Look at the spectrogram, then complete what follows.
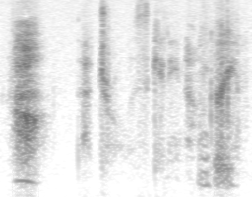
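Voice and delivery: gasp, then hushed whisper; whispered aside. Real, not acted. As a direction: whisper it like an alarming secret. Hushed aside to the young listeners.

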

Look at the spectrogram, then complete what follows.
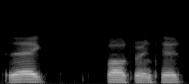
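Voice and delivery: ordinary talk

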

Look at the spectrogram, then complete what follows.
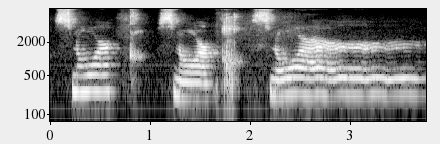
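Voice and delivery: soft, drawn-out snores; pretend sleeping. Singer puts the llamas to sleep, pretend sleeping. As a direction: say it softly between pretend snores. Llamas fall asleep at song's end.

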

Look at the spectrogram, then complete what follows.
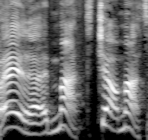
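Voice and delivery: high, lilting mock Italian accent. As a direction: greet Matt like a cheerful Italian friend, Italian accent. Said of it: "I was gonna do an Italian accent".

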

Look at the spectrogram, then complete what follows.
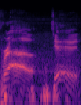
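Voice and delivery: laid-back American dude voice, drawn up high on dude; lightly done American bro accent; American surfer accent. Shown as a demonstration. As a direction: model a chill American bro. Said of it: "Let's be like".

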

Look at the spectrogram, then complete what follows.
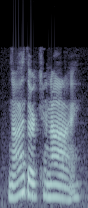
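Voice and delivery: plain reading voice

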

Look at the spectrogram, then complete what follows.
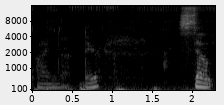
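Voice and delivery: usual speaking voice

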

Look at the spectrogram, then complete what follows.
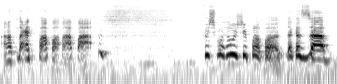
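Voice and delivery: put-on high, squeaky kid voice calling dad a liar; child voice. The boy tells his dad there are no monsters, high kid voice. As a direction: pitch way up like a small boy.

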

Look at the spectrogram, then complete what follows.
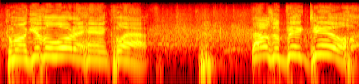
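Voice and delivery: loud, high cheer to the crowd; rallying shout. Real, not acted. Pastor urging the church to clap, loud high shout. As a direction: whip the congregation into applause.

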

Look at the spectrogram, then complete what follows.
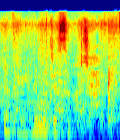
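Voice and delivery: quick whisper; whispered aside. Real, not acted. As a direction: whisper it fast, as if to yourself. Aside while checking the gift.

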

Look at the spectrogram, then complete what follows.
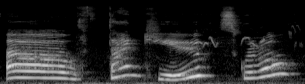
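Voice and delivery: delighted relief; grateful Rabbit. Acted. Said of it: "said Rabbit".

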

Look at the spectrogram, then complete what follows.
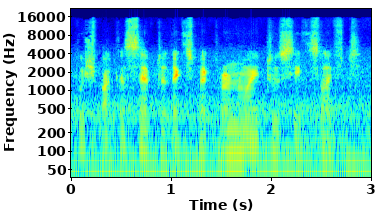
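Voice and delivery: normal talking voice

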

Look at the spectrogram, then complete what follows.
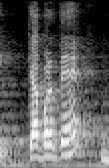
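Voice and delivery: ordinary talk, nothing marked

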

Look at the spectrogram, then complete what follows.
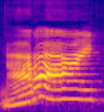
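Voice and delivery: high, drawn-out pig voice; storybook pig. A narrator's reading. Pig refuses the trip to the mill, high voice. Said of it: "said the pig".

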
